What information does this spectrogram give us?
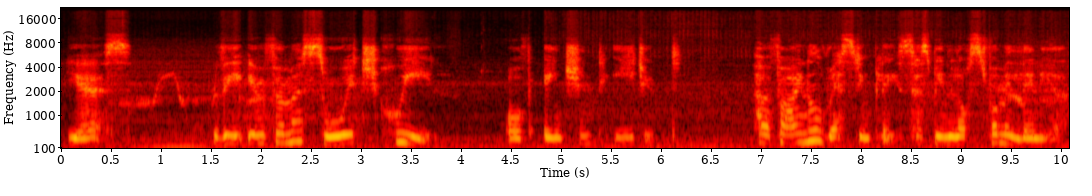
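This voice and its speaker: An actress playing a composed, authoritative commander, giving a formal, measured briefing in a video game. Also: female voice, mid-range voice, slight background noise, close to an everyday voice, poor audio. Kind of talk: scripted game cutscene briefing.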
